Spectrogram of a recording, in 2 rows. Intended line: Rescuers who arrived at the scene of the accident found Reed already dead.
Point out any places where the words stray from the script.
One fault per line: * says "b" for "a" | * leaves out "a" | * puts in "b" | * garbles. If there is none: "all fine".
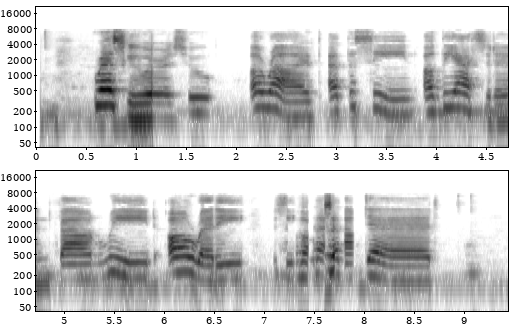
* garbles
